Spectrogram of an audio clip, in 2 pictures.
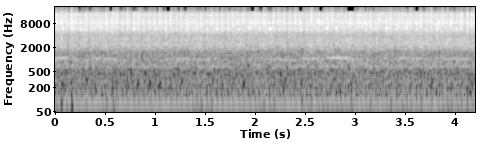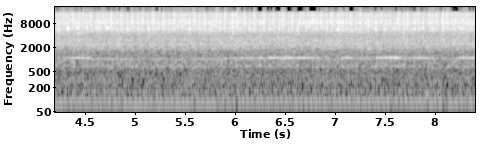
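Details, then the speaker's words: Freshly rebuilt Ford FE 390 V8 (Edelbrock, fuel-injected, mild cam) on an engine run stand, fully hot after heat soak, holding temperature with oil pressure about 55: deep, even, unbroken idle with no knocks or misses, running smoothly. "We got her good and hot, and she ran really smooth. That mild cam in there sounds pretty good too."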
